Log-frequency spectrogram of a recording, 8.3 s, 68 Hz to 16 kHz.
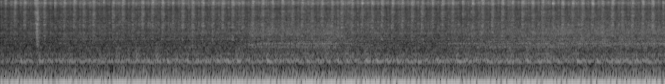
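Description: A 1967 International 4x4 truck, revived after sitting 20 years, runs continuously at a steady loud idle with a deep low rumble and constant drone, close by and without talk.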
